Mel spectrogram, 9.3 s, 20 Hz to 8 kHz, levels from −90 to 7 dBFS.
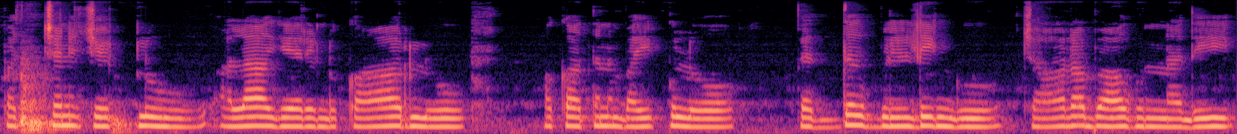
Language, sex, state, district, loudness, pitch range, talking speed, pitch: Telugu, female, Andhra Pradesh, Sri Satya Sai, -13 LUFS, 185-205 Hz, 85 wpm, 195 Hz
